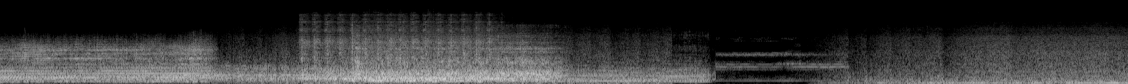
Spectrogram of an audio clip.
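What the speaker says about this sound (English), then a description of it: "Incoming enemy aircraft, south by southwest." Enemy aircraft approach in a war-film battle scene: a loud roaring rush of engine and wind noise swells and fades, broken by a sharp tonal burst, then a steady rumbling drone resumes.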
